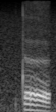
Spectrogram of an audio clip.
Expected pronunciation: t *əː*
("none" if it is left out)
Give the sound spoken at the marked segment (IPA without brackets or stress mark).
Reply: əː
